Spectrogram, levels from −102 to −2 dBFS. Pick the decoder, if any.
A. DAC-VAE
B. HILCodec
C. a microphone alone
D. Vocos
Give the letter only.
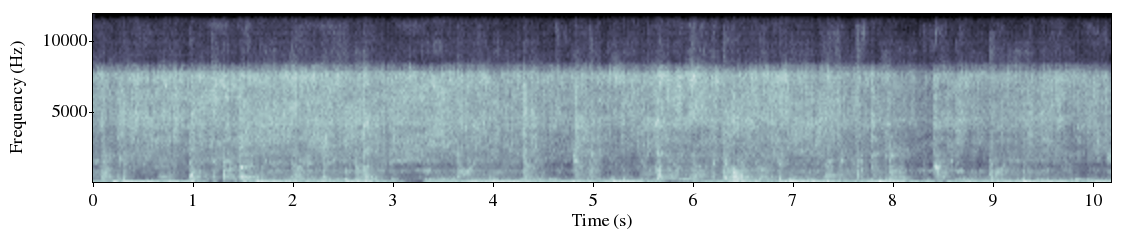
B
